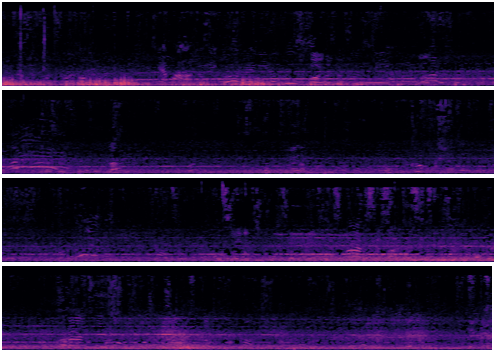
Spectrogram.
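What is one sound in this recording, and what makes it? Men talk and call out across an open outdoor pitch, heard from a distance.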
